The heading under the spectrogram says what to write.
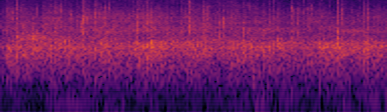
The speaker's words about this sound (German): Ich bin sehr, sehr gespannt, also bitte, Herr Kröner, Applaus. Herzlichen Dank.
